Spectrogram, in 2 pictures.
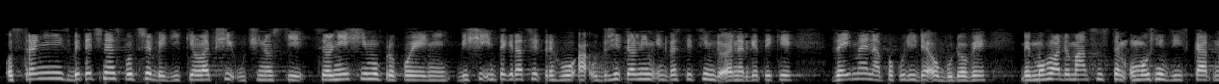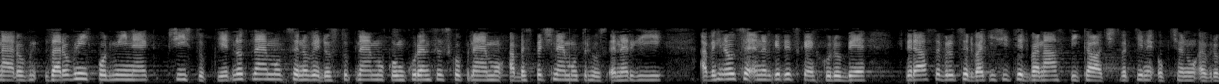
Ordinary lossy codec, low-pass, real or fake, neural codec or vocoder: none; 5.4 kHz; real; none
